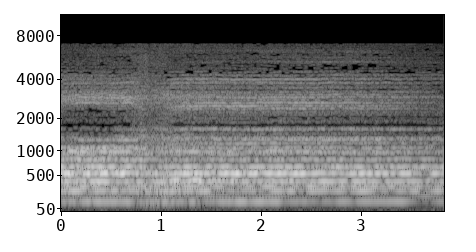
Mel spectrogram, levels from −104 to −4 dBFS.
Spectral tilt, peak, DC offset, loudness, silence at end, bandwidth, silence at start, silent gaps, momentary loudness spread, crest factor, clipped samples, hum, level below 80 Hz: -6 dB/octave; -14 dBFS; under 0.1%; -27 LUFS; 0 s; 7.2 kHz; 0 s; none; 5 LU; 14 dB; under 0.1%; none; -74 dBFS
